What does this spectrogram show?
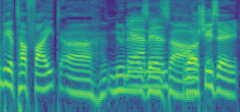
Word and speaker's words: Nunes: It could be It's Nunes. Yeah. Nunes. Yeah. I want to say Nunez.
